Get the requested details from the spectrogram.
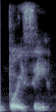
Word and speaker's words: Boise: the inside people in Boise, pronounced it with an S sound, so Boise.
